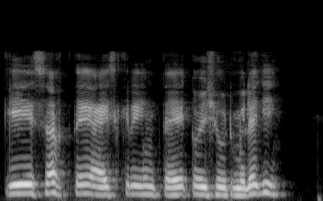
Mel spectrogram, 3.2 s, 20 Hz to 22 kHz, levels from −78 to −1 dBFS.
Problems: background sounds at intervals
